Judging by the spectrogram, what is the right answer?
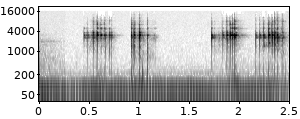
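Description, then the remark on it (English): A carved wooden cricket scraper, a rasp-type instrument that is scraped and carved to look like a cricket, rasps out four short, bright chirping bursts in two pairs, each a quick rattling series of high clicks imitating a cricket's song, with no talking. “This one is meant to sound like a cricket, and it's even carved wood to look like a cricket.”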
